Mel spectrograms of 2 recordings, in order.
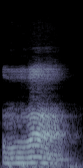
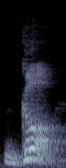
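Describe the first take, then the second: First: The throat sound is soft and flowing. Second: The sound is a hard stop like g. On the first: The speaker calls it right. "dibaca dengan suara yang lembut" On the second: The speaker calls it wrong. "ada juga yang menyamakannya dengan bunyi go"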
